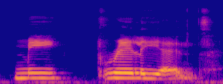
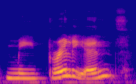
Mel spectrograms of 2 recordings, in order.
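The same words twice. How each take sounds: First: Very slow, stretched-out words; expressive sign demonstration. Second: Said in the usual way. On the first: Shown as a demonstration. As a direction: draw out each sign for the learner. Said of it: "it's your facial expression that helps". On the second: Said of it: "If you want to say".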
